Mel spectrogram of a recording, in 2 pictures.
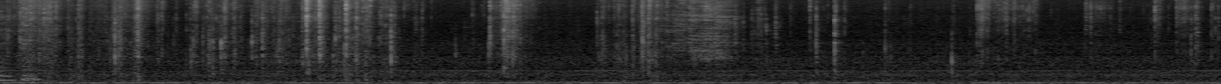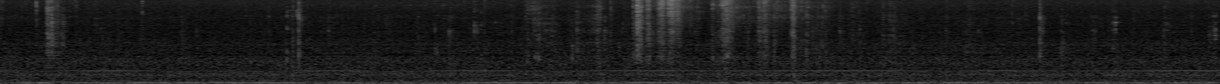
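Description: A young woman chews and slurps food close to a microphone.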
